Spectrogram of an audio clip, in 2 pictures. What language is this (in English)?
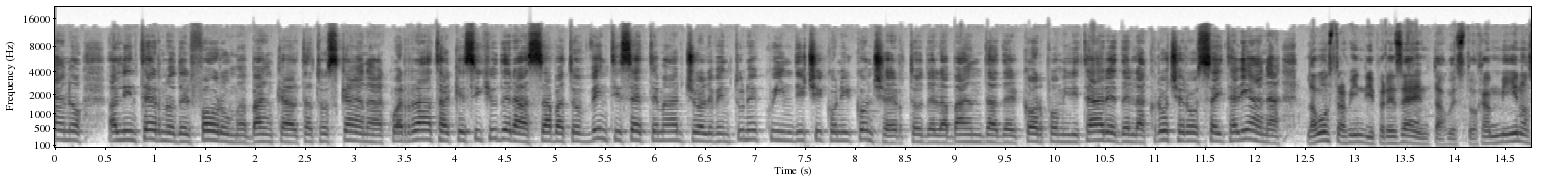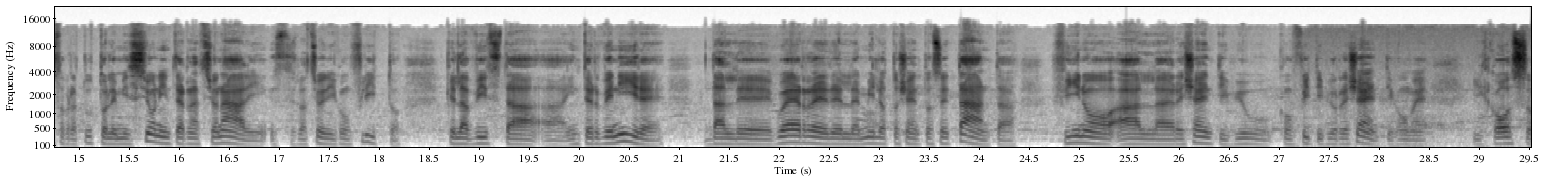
Italian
